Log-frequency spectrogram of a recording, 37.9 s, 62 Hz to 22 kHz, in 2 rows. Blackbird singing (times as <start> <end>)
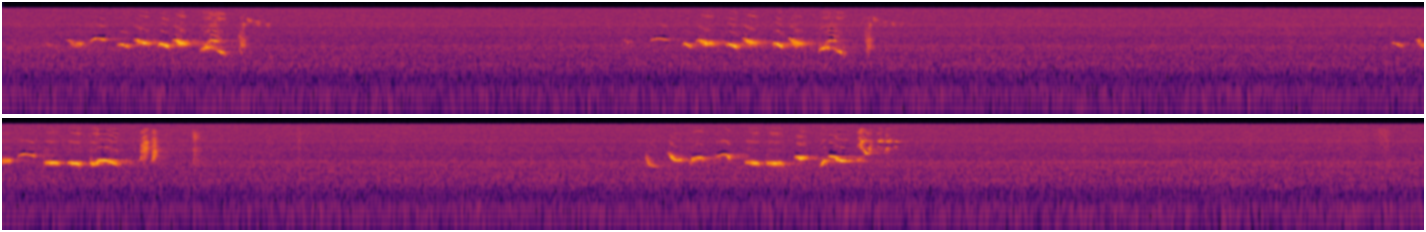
0.6 3.6, 8.3 12.0, 18.5 21.2, 27.5 31.0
